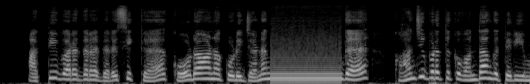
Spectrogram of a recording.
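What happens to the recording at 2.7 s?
At 2.71 s a system hang loop begins and runs until 3.42 s. The machine stalls while the sound hardware keeps replaying one 10 ms slice of its buffer, producing a steady 100 Hz buzz. On the waveform, an identical short cycle repeats end to end. On the spectrogram, flat horizontal stripes sit at 100 Hz and its harmonics.

Throughout this stretch, as across the whole speech clip, the sound is swirly, smeared and hollow, likely from generation loss after repeated lossy encoding. The spectrogram shows nothing above 16.7 kHz.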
